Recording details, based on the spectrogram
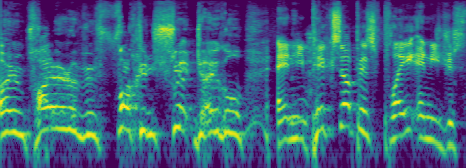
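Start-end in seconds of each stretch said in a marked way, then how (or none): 0.0-2.5 high voice, words garbled by a full mouth. Game master voicing Tyvor turning to a player, talking with mouth full. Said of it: "he's got his mouth full of food".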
